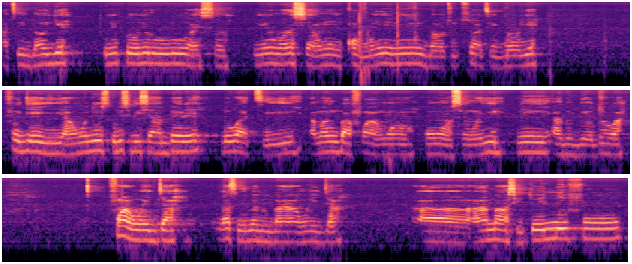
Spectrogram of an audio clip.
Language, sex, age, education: Yoruba, male, 15-29, secondary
